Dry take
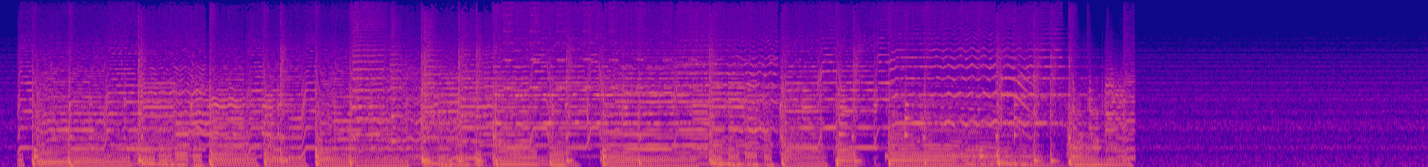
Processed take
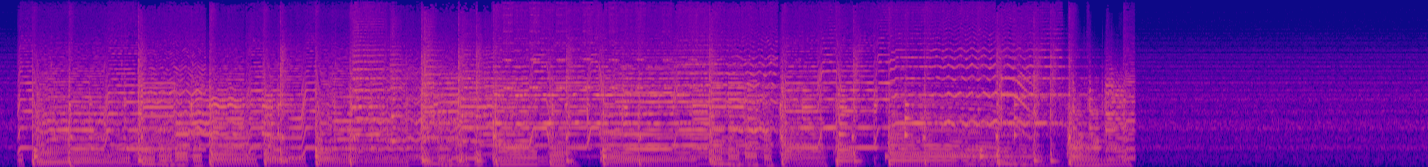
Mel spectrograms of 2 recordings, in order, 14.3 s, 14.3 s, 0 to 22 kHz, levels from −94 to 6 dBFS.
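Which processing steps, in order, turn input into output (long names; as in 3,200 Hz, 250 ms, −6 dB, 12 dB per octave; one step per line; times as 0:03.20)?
high-pass filter 690 Hz 6 dB per octave
level +2.5 dB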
